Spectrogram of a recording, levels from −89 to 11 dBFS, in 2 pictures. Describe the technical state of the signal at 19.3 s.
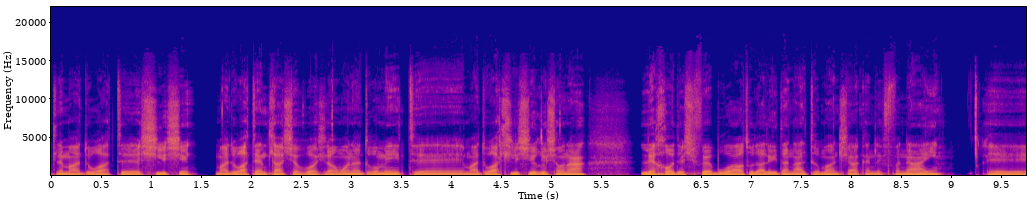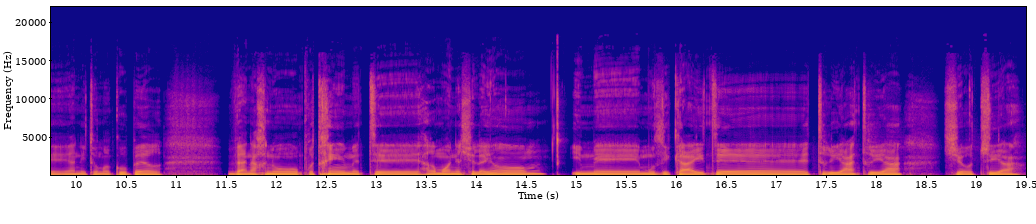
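The speech at 19.3 s is intact, with no fault in the signal at that moment.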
